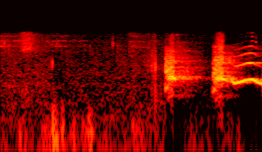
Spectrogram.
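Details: Husky Cyrus vocalising for his sausage toy indoors: soft shuffling, then two short yelping whines that end in a sustained, slightly wavering tonal whine.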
